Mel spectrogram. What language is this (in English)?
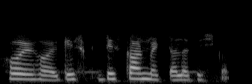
Konkani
